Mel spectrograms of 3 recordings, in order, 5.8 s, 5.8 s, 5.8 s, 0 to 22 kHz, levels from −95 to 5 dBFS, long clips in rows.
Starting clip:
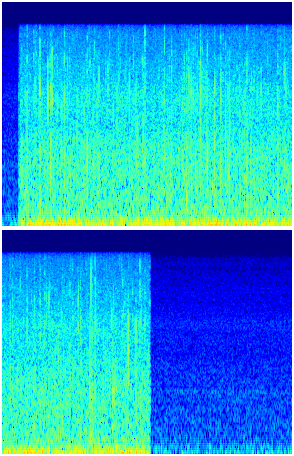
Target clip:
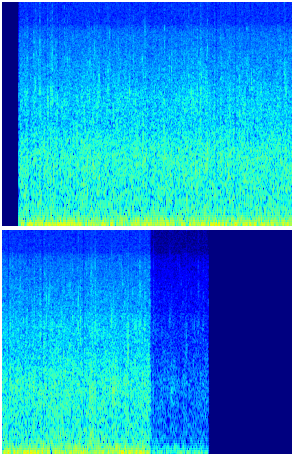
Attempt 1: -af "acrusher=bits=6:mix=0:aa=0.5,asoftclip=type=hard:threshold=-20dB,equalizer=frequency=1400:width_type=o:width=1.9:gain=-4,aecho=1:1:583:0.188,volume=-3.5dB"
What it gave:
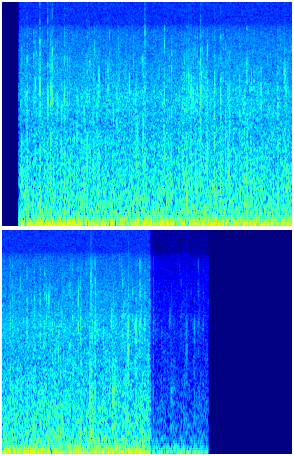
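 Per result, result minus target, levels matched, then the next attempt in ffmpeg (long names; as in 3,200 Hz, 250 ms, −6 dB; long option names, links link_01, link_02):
hard clipping: distortion −9 dB; 1,000 Hz band −2.5 dB
-af "acrusher=bits=6:mix=0:aa=0.5,asoftclip=type=hard:threshold=-30dB,equalizer=frequency=1400:width_type=o:width=1.9:gain=-4,aecho=1:1:583:0.188,volume=-3.5dB"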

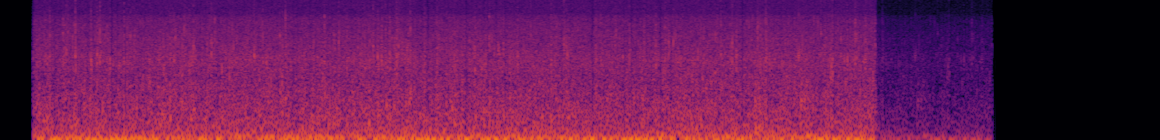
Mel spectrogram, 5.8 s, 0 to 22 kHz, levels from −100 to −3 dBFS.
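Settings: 1,000 Hz band −3.0 dB
-af "acrusher=bits=6:mix=0:aa=0.5,asoftclip=type=hard:threshold=-30dB,equalizer=frequency=1400:width_type=o:width=1.9:gain=2.5,aecho=1:1:583:0.188,volume=-3.5dB"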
